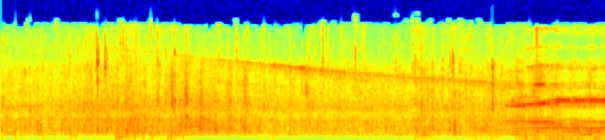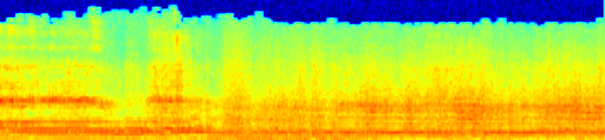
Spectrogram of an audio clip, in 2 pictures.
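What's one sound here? A train rumbles past on the tracks with clattering wheels.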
